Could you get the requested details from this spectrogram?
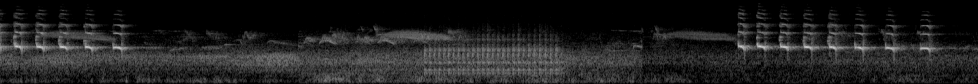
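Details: Grey-headed woodpecker giving two bouts of clear, evenly spaced whistled notes, six to eight in each series, separated by several seconds of hissing background noise and faint other sounds.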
